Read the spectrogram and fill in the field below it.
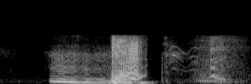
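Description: A loud, drawn-out fart, starting as a low buzzing rumble and ending in a sputtering hiss, followed by a short wavering vocal noise close to the microphone.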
